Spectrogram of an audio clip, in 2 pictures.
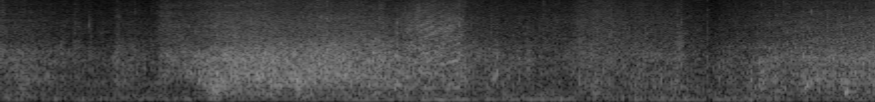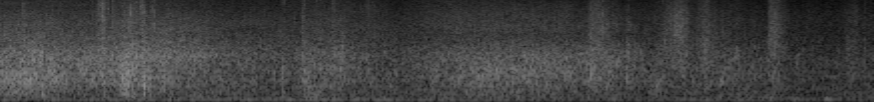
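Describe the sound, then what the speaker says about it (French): Ocean waves swell and recede in slow, broad surges, a continuous wash of surf with gentle rises and falls and no voices. "Laisse-toi bercer par le chant des vagues"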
